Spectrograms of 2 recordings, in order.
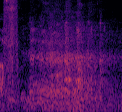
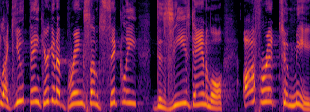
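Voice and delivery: preaching at full force; 10 semitones higher than usual. Real, not acted. Preacher rebuking the congregation.

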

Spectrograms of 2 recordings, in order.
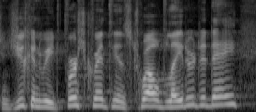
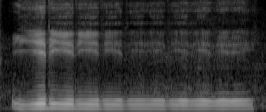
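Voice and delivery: typing noise; 4 semitones lower, 8 dB quieter, faster than usual. Retold or imitated. Mimicking agent typing on keyboard.

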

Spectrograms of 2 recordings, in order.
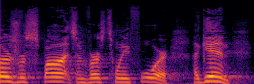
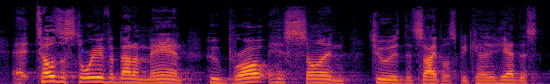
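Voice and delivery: ordinary talk, nothing marked

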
